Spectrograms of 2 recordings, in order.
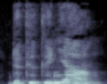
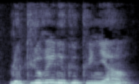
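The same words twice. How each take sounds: First: « Cucugnan » lancé plus haut et plus fort; le curé répète « De Cucugnan » en appuyant nettement sur « Cucugnan »; insiste sur Cucugnan. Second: Said in the usual way. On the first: Acted. (le curé répète au gardien, en haussant fort la voix sur « Cucugnan »)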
